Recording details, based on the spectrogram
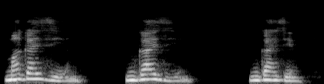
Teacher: You hear it sounds like they don't pronounce first vowel a.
